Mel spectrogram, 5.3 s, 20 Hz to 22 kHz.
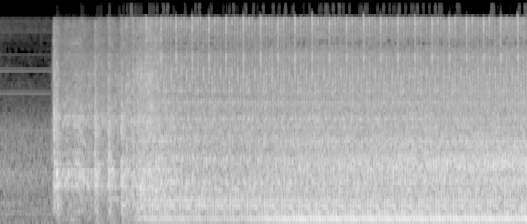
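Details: Mercedes ML320 CDI after turbo actuator fault repair with original actuator refitted: a few cranking turns, clean catch, then smooth steady diesel idle with no misses or rattles; actuator heard adjusting, fault fixed, healthy start.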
